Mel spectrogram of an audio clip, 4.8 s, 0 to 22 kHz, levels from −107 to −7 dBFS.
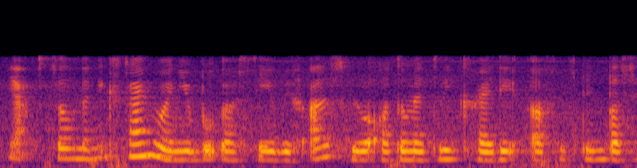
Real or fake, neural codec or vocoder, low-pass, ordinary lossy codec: real; none; 5.4 kHz; none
